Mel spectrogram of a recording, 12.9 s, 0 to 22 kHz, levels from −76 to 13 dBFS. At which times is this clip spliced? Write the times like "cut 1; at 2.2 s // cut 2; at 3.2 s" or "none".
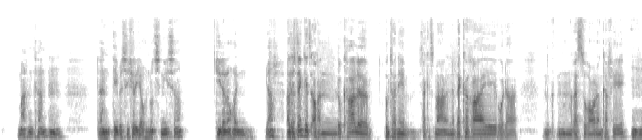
cut 1; at 6.3 s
